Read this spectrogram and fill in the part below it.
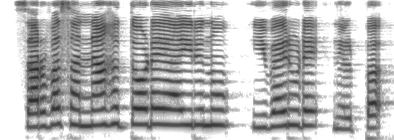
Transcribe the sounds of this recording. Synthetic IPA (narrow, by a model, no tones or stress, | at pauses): sɐrʋɐsɐnːaːɦɐt̪ːo̞ːɽe̞aːjiɾunːu | iʋɐɾuɽe̞niɭpɨ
